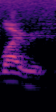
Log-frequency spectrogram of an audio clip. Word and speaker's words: Wairau: I'm not sure how you pronounce that. Well, that's Wairau.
